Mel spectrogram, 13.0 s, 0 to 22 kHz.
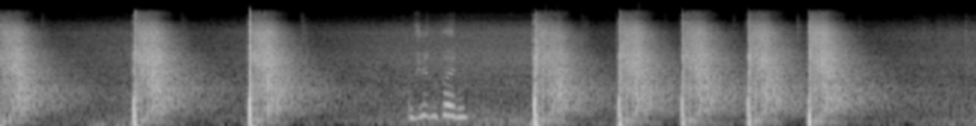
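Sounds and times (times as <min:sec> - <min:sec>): pistol shots echoing: 0:03.3 - 0:04.0, 0:07.1 - 0:11.7.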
